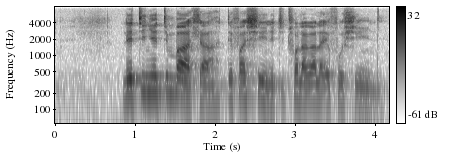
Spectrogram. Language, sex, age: Swati, male, 25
